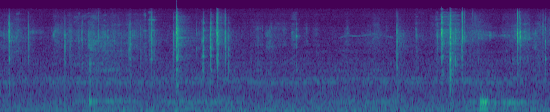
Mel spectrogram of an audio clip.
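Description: Light, scattered metallic clicks and rattles of a vintage Singer buttonholer's metal parts as it is turned over in the hands. The mechanism is freshly cleaned and dried, not yet oiled.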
